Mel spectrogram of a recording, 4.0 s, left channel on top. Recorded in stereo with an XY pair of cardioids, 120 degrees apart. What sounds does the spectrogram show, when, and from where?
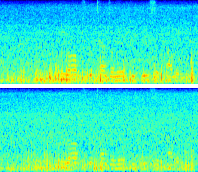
1.2 s a man speaking: 25° left, 0.9 m; by 3.9 s 65° left, 2 m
